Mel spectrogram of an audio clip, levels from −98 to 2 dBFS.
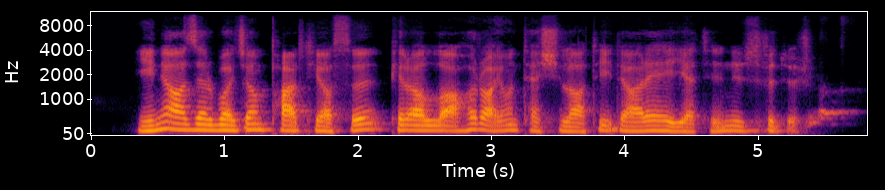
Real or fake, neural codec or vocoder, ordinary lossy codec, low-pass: fake; codec, 24 kHz, 0.9 kbps, DualCodec; AAC, 64 kbps; 10.8 kHz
